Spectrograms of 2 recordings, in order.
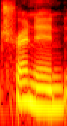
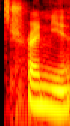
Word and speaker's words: Trenin: So I'm going to just say it's Trenion. It is not Trenin. It is Trenion.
